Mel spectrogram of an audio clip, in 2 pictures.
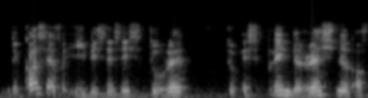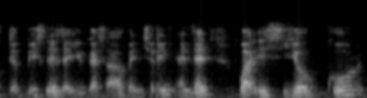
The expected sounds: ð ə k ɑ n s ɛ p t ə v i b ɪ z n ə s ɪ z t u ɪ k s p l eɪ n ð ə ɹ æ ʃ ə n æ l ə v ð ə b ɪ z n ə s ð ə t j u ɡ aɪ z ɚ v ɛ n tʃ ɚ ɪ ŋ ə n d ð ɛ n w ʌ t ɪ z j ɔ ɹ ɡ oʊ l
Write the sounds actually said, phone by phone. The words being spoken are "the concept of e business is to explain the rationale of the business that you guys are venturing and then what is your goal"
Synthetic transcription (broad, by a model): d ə k ɑ n s ɛ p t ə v i b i s n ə s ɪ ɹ t u ɪ k s p l eɪ n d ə ɹ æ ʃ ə n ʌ l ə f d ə b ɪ s n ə s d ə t j u ɡ aɪ s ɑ v ɛ n tʃ ɚ ɪ ŋ ə n d ɛ n w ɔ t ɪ s j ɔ ɡ oʊ l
